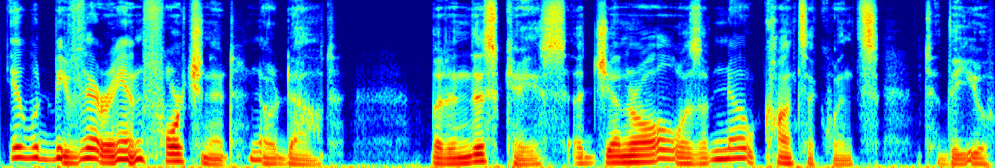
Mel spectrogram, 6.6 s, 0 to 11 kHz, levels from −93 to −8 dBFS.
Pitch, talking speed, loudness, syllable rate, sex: 120 Hz, 180 wpm, -18 LUFS, 5.3 syllables/s, male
